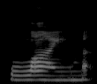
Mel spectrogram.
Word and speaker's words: lime: check how you did the first sound in lime is spelled with an L the next sound is I the long I sound the last sound is mm this follows our pattern long I followed by a consonant so I know in order to make that long vowel sound followed by a consonant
